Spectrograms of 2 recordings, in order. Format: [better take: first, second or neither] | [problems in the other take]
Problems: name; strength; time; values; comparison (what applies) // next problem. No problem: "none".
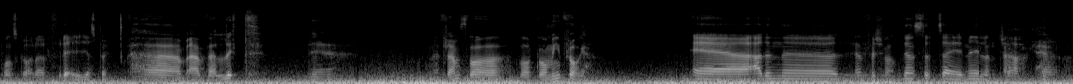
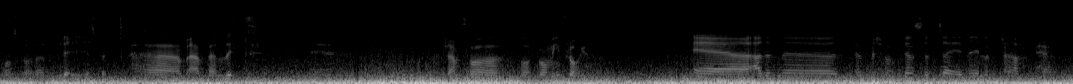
first | wind noise on the microphone; heavy; 2 dB above the speech; occasional gusts in the first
